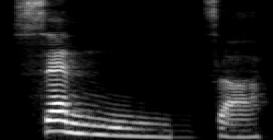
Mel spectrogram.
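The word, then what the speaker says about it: senza: Sɛnza. Notice the N doubling into the TZ, touching a consonant. The E is open.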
